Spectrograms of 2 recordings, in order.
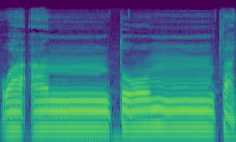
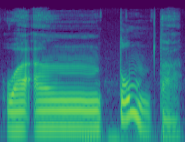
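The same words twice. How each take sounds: First: The m sound is blurred and hidden. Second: The m sound is pronounced clearly. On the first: The speaker calls it wrong. "Jangan dibaca samar yang mim ini" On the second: The speaker calls it right. "mim mati ini dibaca jelas"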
